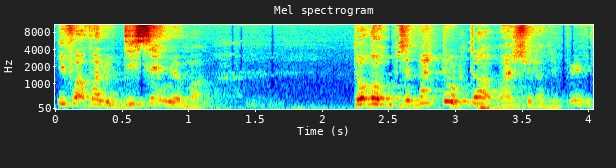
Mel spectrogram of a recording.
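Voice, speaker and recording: Talking at a fairly quick pace in a high pitch, a man with a Beninese accent is heard with audible room echo. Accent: African accent, Beninese. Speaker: diaspora community advocate, TV guest. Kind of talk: TV interview. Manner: halting, with repetitions.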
